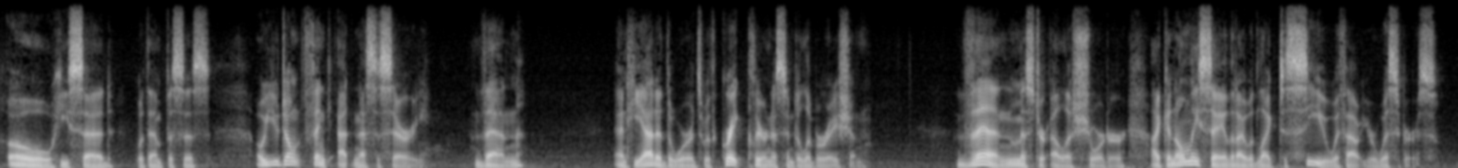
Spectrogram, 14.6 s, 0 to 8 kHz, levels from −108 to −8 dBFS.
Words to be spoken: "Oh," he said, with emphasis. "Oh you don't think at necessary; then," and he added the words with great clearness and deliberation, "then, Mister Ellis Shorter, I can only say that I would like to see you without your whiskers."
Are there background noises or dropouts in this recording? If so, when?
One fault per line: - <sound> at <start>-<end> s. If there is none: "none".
none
